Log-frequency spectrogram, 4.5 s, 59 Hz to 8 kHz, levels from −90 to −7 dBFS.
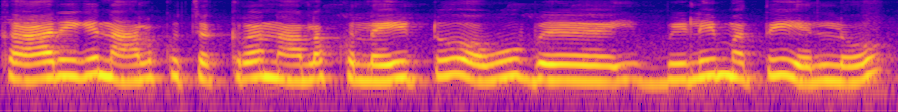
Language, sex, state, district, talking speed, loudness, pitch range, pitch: Kannada, female, Karnataka, Bangalore, 135 wpm, -16 LUFS, 240-280 Hz, 260 Hz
